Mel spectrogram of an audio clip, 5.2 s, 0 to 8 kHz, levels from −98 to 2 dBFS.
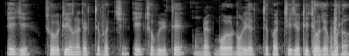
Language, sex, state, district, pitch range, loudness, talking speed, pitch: Bengali, male, West Bengal, Dakshin Dinajpur, 110-120 Hz, -26 LUFS, 195 wpm, 115 Hz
